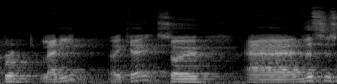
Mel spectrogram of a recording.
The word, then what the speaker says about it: Bruichladdich: name so if you break it down it's pronounced brooked Letty okay so this is called the Port Charlotte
